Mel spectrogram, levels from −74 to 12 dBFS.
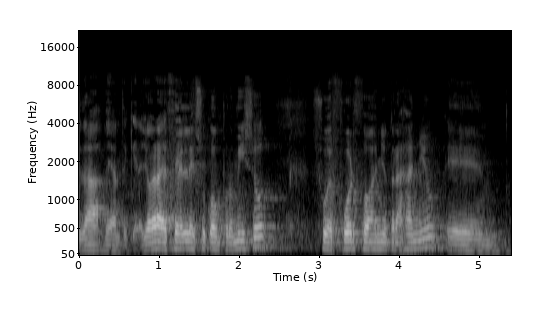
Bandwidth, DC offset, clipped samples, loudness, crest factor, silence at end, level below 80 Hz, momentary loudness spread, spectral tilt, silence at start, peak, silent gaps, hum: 10 kHz; under 0.1%; under 0.1%; -22 LUFS; 18 dB; 0.05 s; -68 dBFS; 12 LU; -6.5 dB/octave; 0 s; -4 dBFS; none; none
